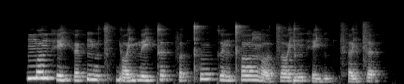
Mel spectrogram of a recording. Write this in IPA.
m ɔː˥ n h e˨ j h œː˨˥ k̚ m uː˥ t͡s ʊ˥ k̚ j ɔː˨˥ j m e˨˧ j k ɐ˧ k̚ f ɐ˨ k̚ t̪ʰ uː˥ k ɵ˧ n t̪ʰ ɔː˥ ŋ ɔː˨˩ t͡s ɔː˧ j ʊ˧ ŋ h e˨˩ j ŋ ɪ˨˥ k̚ t͡sʰ ɐ˨˥ j t͡s ɐ˧ k̚

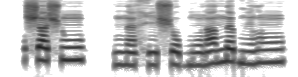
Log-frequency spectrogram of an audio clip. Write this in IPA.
ʃ a˦ ʃ ũ˦ | n ɛ̃˨ h i˨ ʃ o˨ b ũ˨ ɾ ã˨˦ n ɛ˦ b ĩ˧ l ũ˦

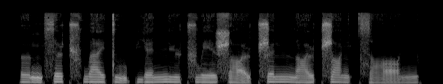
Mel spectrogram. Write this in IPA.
ɤ̰˨˩ ŋ s ɹ̩˥ ʈ͡ʂʰ w a˥˩ ɪ̯ t̪ ṵ˨˩ p j ɛ˧˥ n n̪ y˧˥ ʈ͡ʂ w e˧˥ ɪ̯ ʂ ɑ̰˨˩ ʊ̯ ʈ͡ʂ ə˥ n n̪ ɑ˧˥ ʊ̯ ʈ͡ʂ ɑ˥˩ ŋ t͡s ɑ̰˨˩˦ ŋ

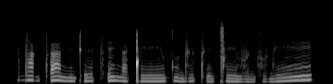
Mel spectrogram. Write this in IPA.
dˤ e ɡ tʼ a n ĩ kʼ ɪː t͡sʼ ẽ n a ǃ ẽː tʷ ẽ d ɨ tʼ ẽ ǀ ẽ v ɘ n sʷ ɘ d ẽː

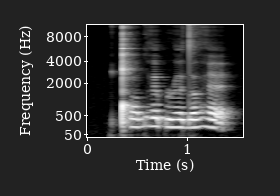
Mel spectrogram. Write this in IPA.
ǃʰ ɔ ɡʱ ɜ p ɹ ə d ʌ ɦ æ

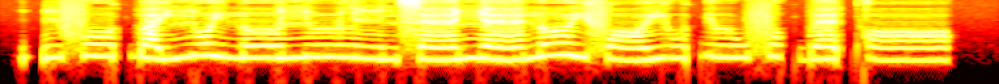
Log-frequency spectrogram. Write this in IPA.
ʔ i˩ f oː˧ t̚ b a˩˧ j ɲ o˥˨ j n ɤː˧ ɲ ɯː˧ l iː˩ n s ɛː˩˧ ɲ ɛː˩˧ n ɤː˥˨ j f ɔː˩˧ j uː˧˥ t̚ j ɯː˧˥ w f o˥˨ k̚ b ɛː˧˥ t̚ k ɔː˧

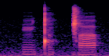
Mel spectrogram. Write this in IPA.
ẽ ǃ ə̃ k ǁ a

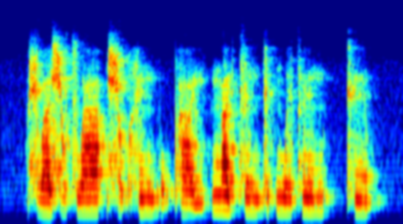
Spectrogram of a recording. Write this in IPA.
ɕ w a˨˩ ɕ u˨˩ t͡s w a˧ | ɕ o˨ ʔ h ẽ˧ n b o˨ ʔ pʰ a˨˩ j | ŋ a˥˧ j t͡s e˧ m ɡ e˦ t̚ n̪ w e˧ t͡s ẽ˦ m | kʰ ẽ˨ p̚

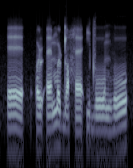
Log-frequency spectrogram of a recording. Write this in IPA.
ɛ | ʔ ɔ ɭ ʔ æ m ɔ ɭ ɖ ɑ h æ ʔ i d oː n ð o

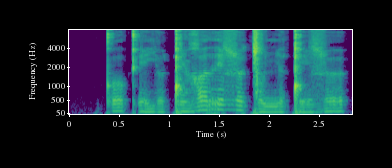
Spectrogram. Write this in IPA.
kʼ o˨ kʼ e˩ j ɵ˩ ǃ ẽ˨ ʁ ɤ˥ r ɪ˥ ɮ ɵ˦ ǀ o˩ ɲ ə˩ ǃ e˩ ɮ ɵ˦

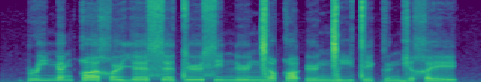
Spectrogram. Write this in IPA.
p ɹ i ŋ æ ŋ q ɛ χ ø j ɛ s ɛ t ø s i n ø ŋ͡ǀ e q ɛ ʔ ø ŋ͡ǀ i t e k ə ŋ ɡ i χ e

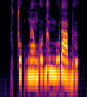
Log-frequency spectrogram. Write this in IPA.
t u˨ ɡ͡b ɛ̃˧ ɡʷ e˦ ɡ ɨ˦ m u˨˦ ɾ aː˨ b ɨ˨

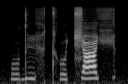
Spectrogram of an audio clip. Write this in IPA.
u d̪ i x tʰ ʊ t͡ɕ a ç

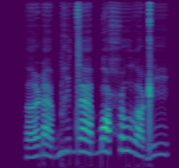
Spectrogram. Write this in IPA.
ɜ˩˧ ɽ æ˧˩ b i˥ d æ˥˧ ɓ ɒ˥˧ ħ u˥ l ɒ˧˩ ɖ i˥

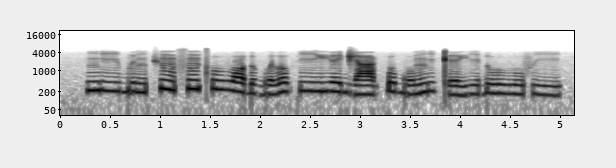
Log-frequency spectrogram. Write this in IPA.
ŋ iː˨ b ɪ˨ ŋ t͡ʃ ũ˦˨ s ũ˦ tʰ u˦ β ɔ˦˨ ɗ ʊ˨ ɡʷ ɪ˨ l o˦ k iː˦ j e˦ d͡ʒ aː˨ k͡p ʊ˦ b o˨˦ ŋ i˦ kʼ e˨ j i˨ ɗ uː˨ β u˨ f i˨

